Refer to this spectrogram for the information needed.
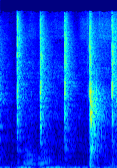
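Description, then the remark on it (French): A knife chops leeks on a cutting board while cooking: five crisp, evenly spaced strokes about a third of a second apart, moderately loud, with no talking. “Et donc, ce qu'on entend là, c'est le bruit de ton couteau euh, sur des poireaux.”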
